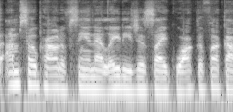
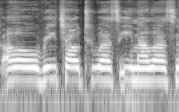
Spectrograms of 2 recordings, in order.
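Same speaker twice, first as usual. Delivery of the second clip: mock customer service; 6 semitones higher than usual. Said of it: "respond to my review saying".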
